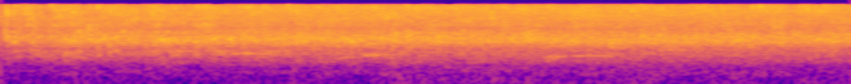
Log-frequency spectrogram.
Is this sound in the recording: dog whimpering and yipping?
no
